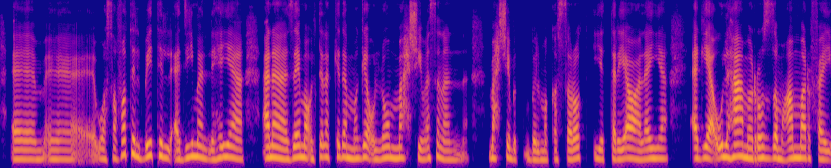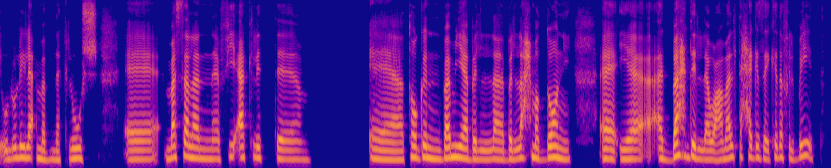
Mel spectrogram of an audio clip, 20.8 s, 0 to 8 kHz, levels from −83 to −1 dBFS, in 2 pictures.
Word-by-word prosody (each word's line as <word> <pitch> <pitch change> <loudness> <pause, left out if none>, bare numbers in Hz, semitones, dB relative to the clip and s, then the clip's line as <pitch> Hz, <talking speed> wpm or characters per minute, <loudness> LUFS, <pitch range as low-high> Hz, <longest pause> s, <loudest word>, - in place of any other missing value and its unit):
آمم 165 0 -1
آآ 165 -1 -5
وصفات 180 - -2
البيت 220 0 +1
القديمة 195 +1 +1
اللي 170 -4 -2
هي، 190 -2 +1 0.3
أنا 190 -3 +5
زي 195 +5 +3
ما 190 -2 +3
قُلت 170 +4 -4
لك 205 -1 -2
كده، 205 -1 -1
أما 180 -3 +1
آجي 200 +3 +1
أقول 165 -3 -2
لهم 190 0 +1
محشي 185 -1 -1
مثلًا، 170 -2 -4 0.3
محشي 190 +2 -1
ب 170 - -3
بالمكسرات، 160 +3 -2
يتريقوا 170 +1 +2
عليَّا، 175 +2 +1 0.3
أجي 180 +1 +4
أقول: 205 +1 +3
"هاعمل 200 -3 +5
رز 185 0 +2
مَعمّر." 185 +1 +3
فيقولوا 165 +1 -2
لي: 195 - +3
"لأ، 190 - +1
ما 175 -3 0
بناكلوش." 160 +3 -4 0.3
آآ 165 0 -2
مثلًا 180 -3 +1
فيه 210 +6 -7
أكلة، 190 0 +1 1.4
آآ 160 -3 0
طاجن 185 -1 +1
بامية 190 +1 +4
بال 160 -1 -1
باللحمة 180 +4 0
الضاني، 180 0 +1 0.4
آآ 170 -1 +2
يا 170 0 +1
أتبهدل 200 +2 +2
لو 160 -1 0
عملَت 175 +6 -1
حاجة 200 -1 -2
زي 175 -3 -3
كده 200 +5 -4
في 180 - -14
البيت. 205 +7 -5
180 Hz, 155 wpm, -23 LUFS, 165-195 Hz, 1.4 s, أنا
